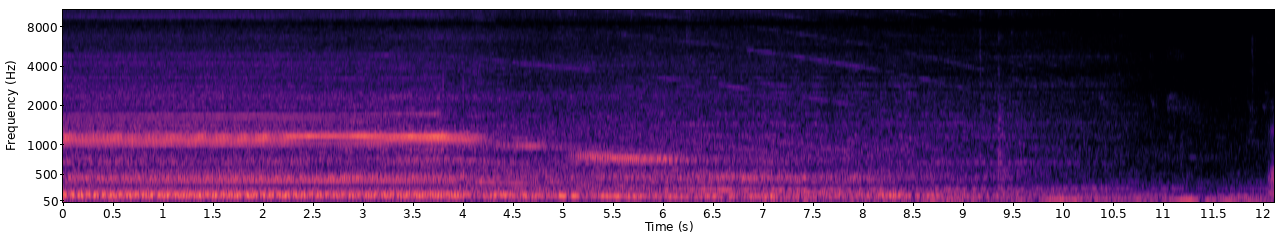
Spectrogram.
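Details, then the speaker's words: 1958 Hoovermatic 3174 twin tub washing machine, spinner after lubrication: motor hums at steady speed, then the drum coasts down with a falling tone and no squeak; normal spin run. "it doesn't seem to be squeaky now so let's have a little switch on"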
